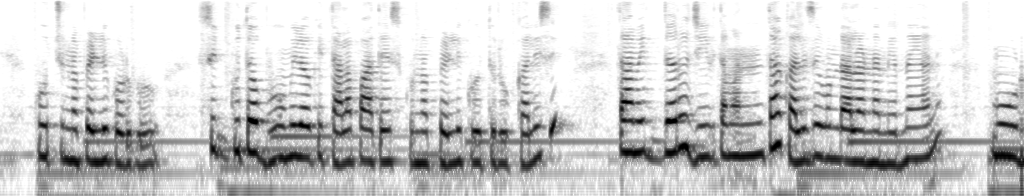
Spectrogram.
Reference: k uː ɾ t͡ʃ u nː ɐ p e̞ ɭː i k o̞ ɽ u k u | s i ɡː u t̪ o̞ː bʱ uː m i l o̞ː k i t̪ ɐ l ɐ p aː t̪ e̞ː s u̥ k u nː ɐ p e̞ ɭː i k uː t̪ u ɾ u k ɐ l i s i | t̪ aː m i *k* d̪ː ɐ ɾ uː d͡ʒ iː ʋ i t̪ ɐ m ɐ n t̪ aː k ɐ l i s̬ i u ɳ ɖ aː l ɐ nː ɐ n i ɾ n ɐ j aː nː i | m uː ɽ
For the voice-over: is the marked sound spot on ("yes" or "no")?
no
